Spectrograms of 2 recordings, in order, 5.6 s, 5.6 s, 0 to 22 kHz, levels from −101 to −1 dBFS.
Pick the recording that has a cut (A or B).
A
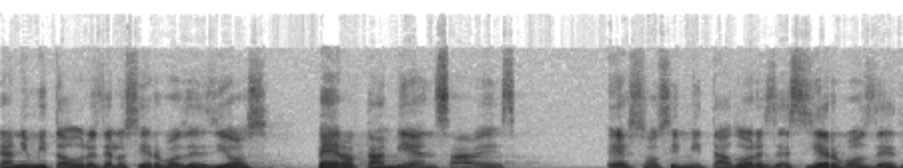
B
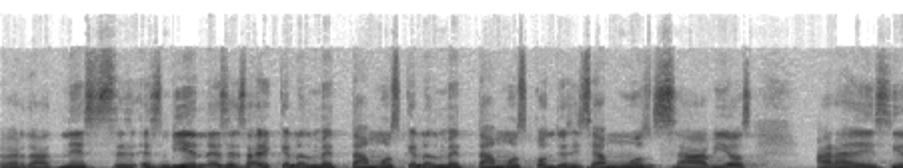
B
